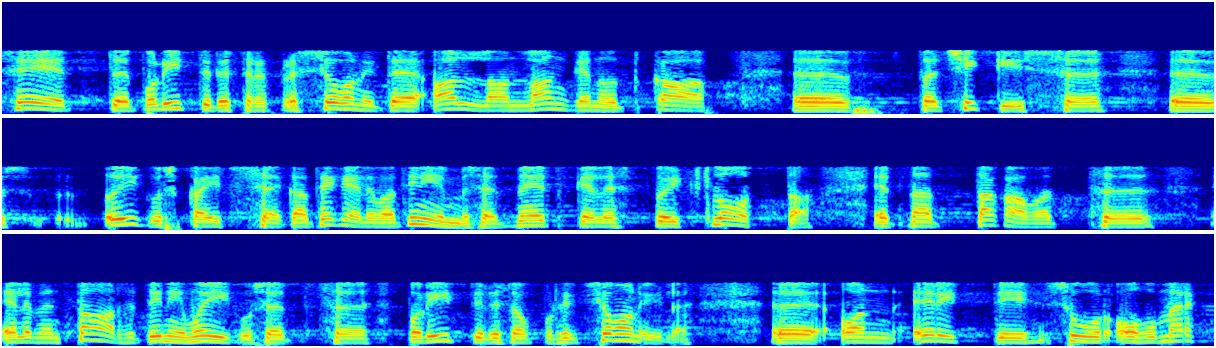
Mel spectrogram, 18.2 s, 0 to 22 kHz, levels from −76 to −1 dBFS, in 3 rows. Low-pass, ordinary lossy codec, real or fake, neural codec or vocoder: 3.6 kHz; none; real; none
